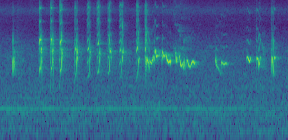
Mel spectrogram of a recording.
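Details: Sooty-headed bulbul (kutilang) calling in an energetic style meant to lure other bulbuls: rapid sharp clicking chips repeated steadily, then warbling whistled phrases and a few scattered whistles, over a faint hum.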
